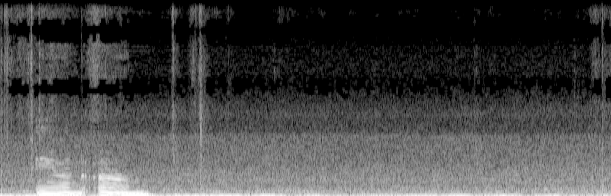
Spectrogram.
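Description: Tape peels off a roll.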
